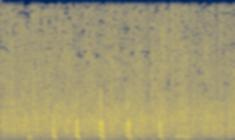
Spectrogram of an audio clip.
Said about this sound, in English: It sounds like they're clapping the exact same way every time.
